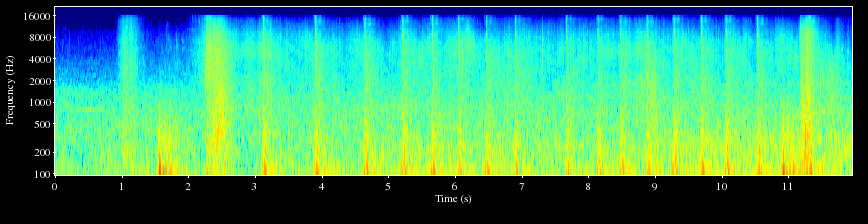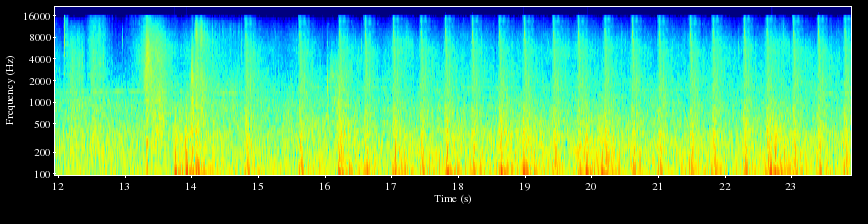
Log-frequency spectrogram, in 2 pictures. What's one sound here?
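Footsteps fall steadily on stone.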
